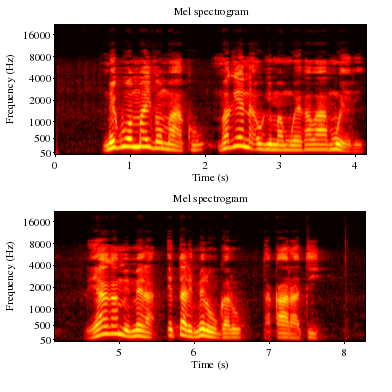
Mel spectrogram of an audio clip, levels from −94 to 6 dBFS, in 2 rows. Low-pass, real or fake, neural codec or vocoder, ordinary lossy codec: 19.8 kHz; real; none; none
